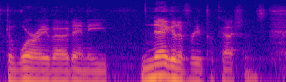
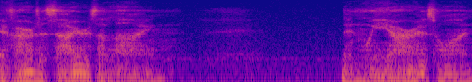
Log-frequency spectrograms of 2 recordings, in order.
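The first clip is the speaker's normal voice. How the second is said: gravelly, rough, breathy superhero stage whisper; 4 semitones lower, 6 dB quieter than usual. Reading out a creature's quoted line in a Batman voice. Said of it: "doing the Batman voice".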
